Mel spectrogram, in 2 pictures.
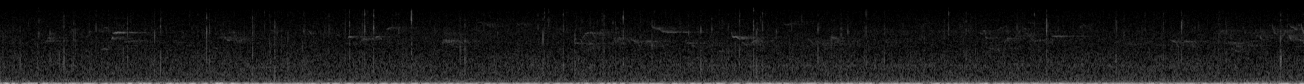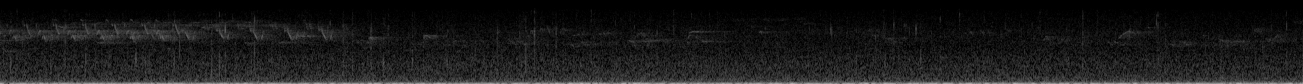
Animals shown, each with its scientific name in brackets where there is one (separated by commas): Rose-breasted Grosbeak (Pheucticus ludovicianus), unidentified call, Black-and-white Warbler (Mniotilta varia), American Robin (Turdus migratorius), Ovenbird (Seiurus aurocapilla)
